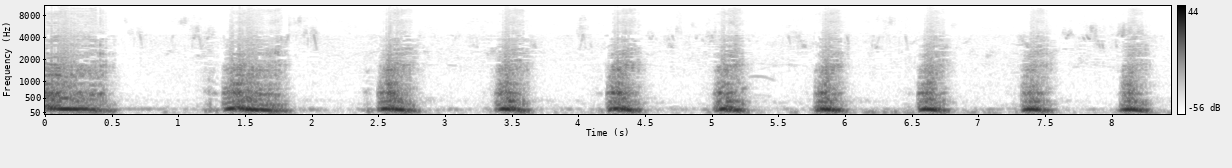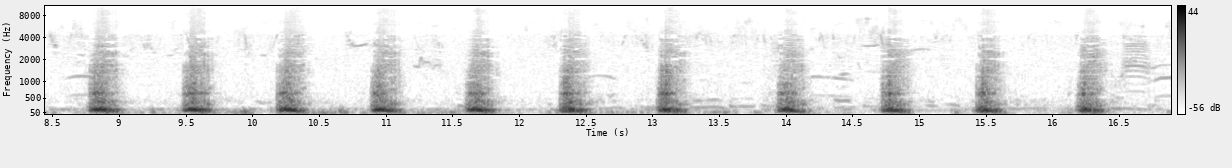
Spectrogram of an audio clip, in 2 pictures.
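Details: An Asiatic lion in Gir National Park's jungle gives a long series of deep, throaty grunting roars, each under a second apart.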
